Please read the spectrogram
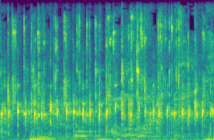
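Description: A fast, even rattling clatter, dense with clicks, laid over music as an edited-in sound effect. It cuts off just after the end.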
